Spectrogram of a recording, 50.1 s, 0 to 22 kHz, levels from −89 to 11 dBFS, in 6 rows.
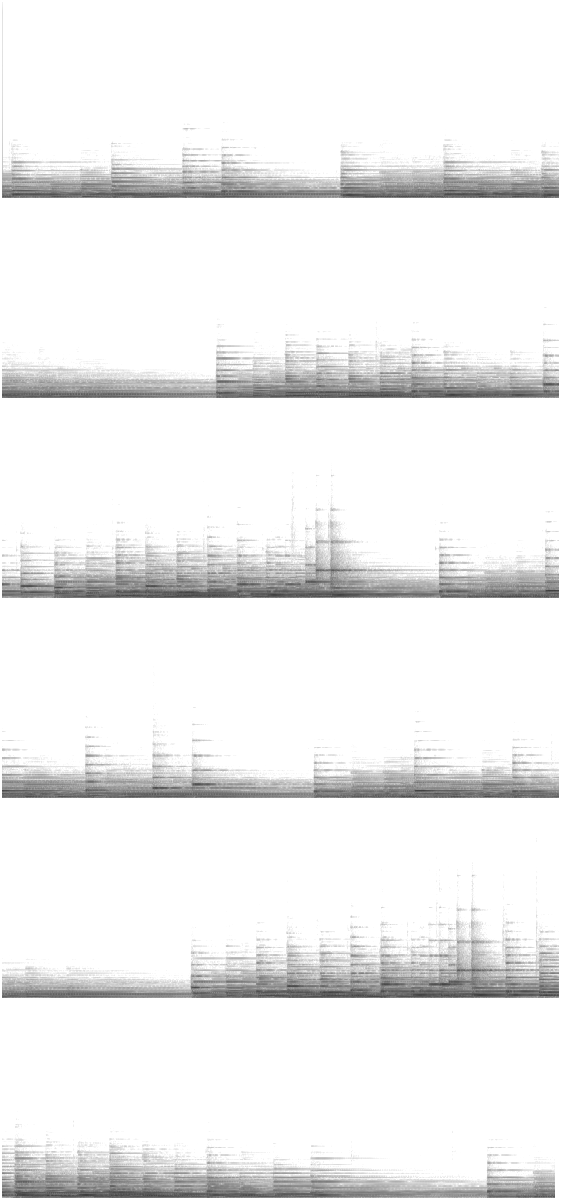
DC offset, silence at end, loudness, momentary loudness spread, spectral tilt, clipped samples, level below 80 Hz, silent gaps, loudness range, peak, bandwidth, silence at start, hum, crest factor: under 0.1%; 0 s; -22 LUFS; 15 LU; -8 dB/octave; under 0.1%; -54 dBFS; none; 8 LU; -4 dBFS; 6.8 kHz; 0 s; none; 16 dB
